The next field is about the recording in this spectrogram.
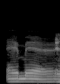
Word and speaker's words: Aimer: Aimer, is that how it's pronounced? Aimer. – Aimer, yeah. Aimer. French. Aimer.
